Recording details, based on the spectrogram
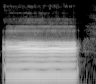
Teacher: विवृत्त स्वर में मुंह पूरा खुल रहा है। जितना मैक्सिमम खुल सकता है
